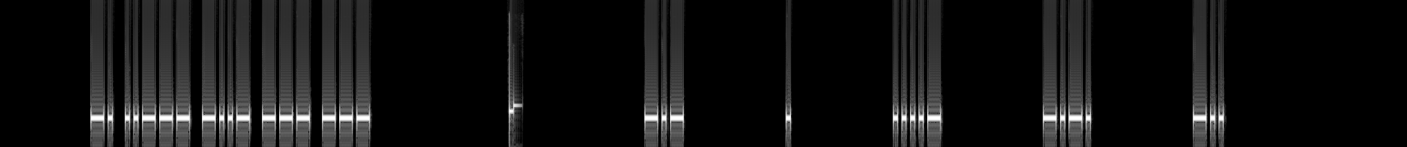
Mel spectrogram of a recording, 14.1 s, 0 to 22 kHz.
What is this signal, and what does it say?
Morse code, heard as a keyed tone, about 28 wpm, spaced as for 12 wpm, 700 Hz. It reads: N2XOO KE4CD
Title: USA Call Signs - 5 Characters - 8x Character Spacing - 28wpm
